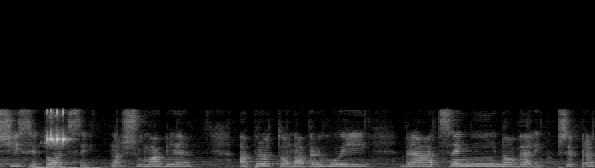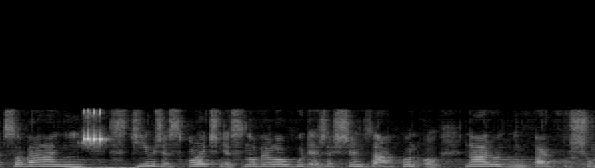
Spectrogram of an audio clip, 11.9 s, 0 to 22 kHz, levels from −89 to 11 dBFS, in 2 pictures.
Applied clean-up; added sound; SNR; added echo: none; Cricket; -3 dB; reverberation time 0.2 s.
